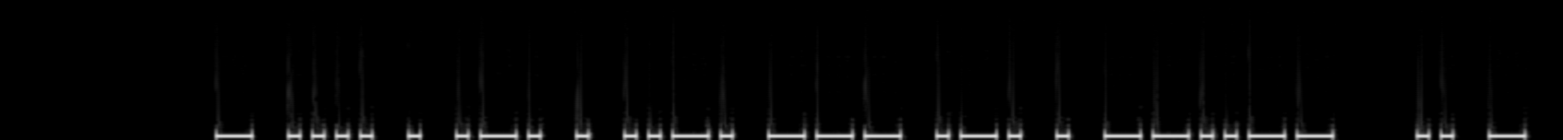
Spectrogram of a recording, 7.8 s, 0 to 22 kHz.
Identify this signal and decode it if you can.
Morse code, heard as a keyed tone, about 19 wpm, 700 Hz. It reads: THEREFORE, IT
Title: Sentences from Top 1500 Words 20wpm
